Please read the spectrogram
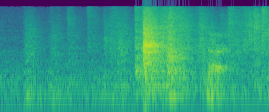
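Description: A sharp metallic clatter of kitchenware against the countertop about a second in, followed by the crackle of baking paper being handled.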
